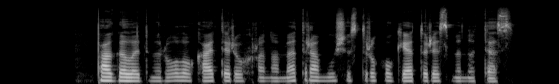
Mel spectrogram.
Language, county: Lithuanian, Marijampolė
